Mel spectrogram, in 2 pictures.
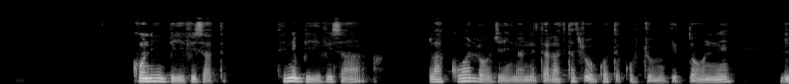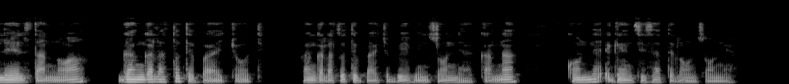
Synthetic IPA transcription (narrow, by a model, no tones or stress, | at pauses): kʊnɪbiːfɪsɐt̪ɛ̥ | t̪ɪnɪbiːfɪsɐ | lɐkːʊwɐloːd͡ʒɛjnːɐ̰nːɛ̰t̪ɐlɐt̪ːɐt͡ʃʼuːkʼɔt̪ɛkʼʊt͡ʃːʊmɪɡɪd̪̥ːoːnːɛ | le̞ːlt̪ɐnːɔ̰wa | ɡɐŋɡɐlɐt̪ːɔt̪ɛbɐ̰jt͡ʃːo̰ːt̪ɪ̥ | ɡ̥ɐŋɡɐlʔɐt̪ːɔt̪ɛbɐjt͡ʃːɔbiːfɪ̰nsonːɛ̰ɐ̰kːɐnːɐ | kɔnːɛ̰ʔɛ̰ɡɛnsɪsɐt̪ːɛlo̰ːnso̰ːnːɛ̰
